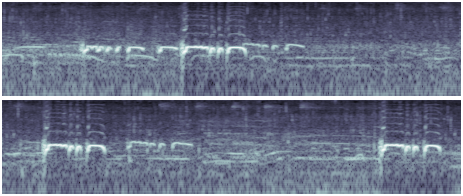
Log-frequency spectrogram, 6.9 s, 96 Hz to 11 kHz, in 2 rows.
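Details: Wild local zebra doves singing in turn. Three loud phrases arrive about every 2.5 seconds, each a sudden click-like start followed by gurgling coos, with quieter neighbouring doves behind.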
